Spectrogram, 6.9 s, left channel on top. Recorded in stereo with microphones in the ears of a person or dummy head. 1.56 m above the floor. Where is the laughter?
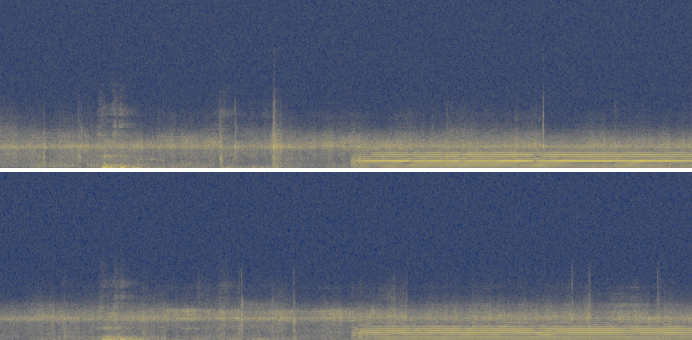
55° left (ahead or behind), 9 m; by 2.7 s 45° left (ahead or behind), 8.5 m.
